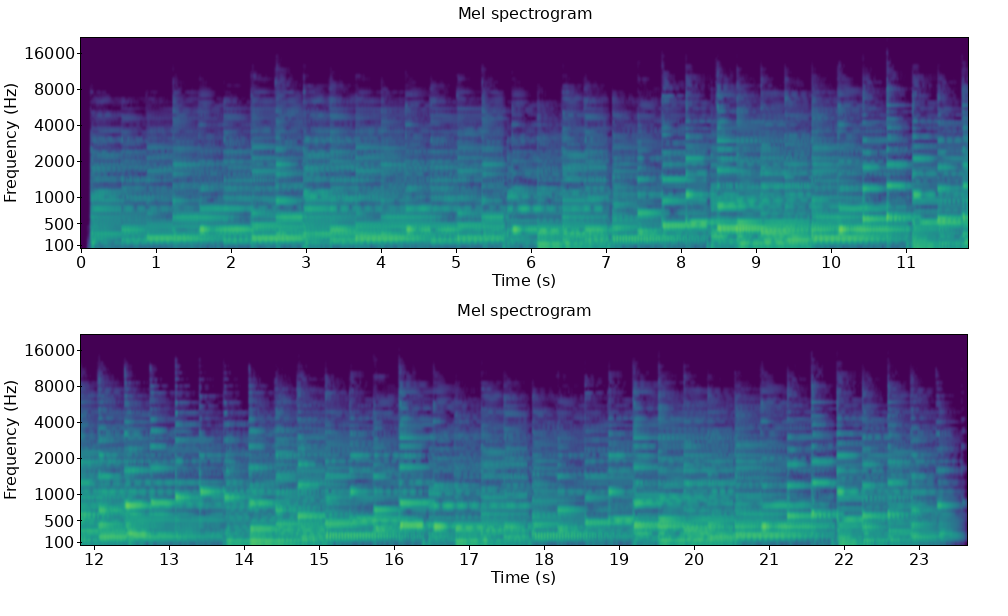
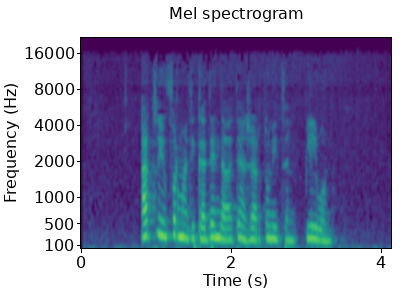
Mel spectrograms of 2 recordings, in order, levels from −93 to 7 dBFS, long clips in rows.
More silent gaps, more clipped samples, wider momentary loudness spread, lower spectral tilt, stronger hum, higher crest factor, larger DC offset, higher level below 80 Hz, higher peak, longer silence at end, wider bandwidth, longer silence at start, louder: neither; neither; about the same, 7 LU vs 8 LU; about the same, -7.5 dB/octave vs -6.5 dB/octave; neither; about the same, 16 dB vs 20 dB; neither; second, -56 dBFS vs -46 dBFS; second, -10 dBFS vs -4 dBFS; second, 0.1 s vs 0.8 s; second, 10 kHz vs 15.5 kHz; second, 0.15 s vs 0.8 s; second, -27 LUFS vs -23 LUFS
